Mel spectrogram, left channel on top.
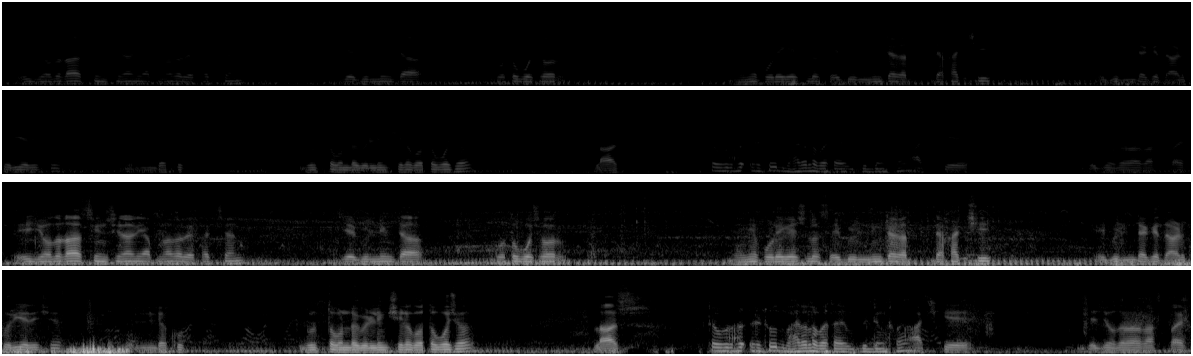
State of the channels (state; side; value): quieter; left; 26.6 dB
